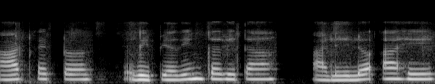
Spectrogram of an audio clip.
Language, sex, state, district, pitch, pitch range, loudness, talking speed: Marathi, female, Maharashtra, Gondia, 240 Hz, 220-245 Hz, -17 LUFS, 80 wpm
